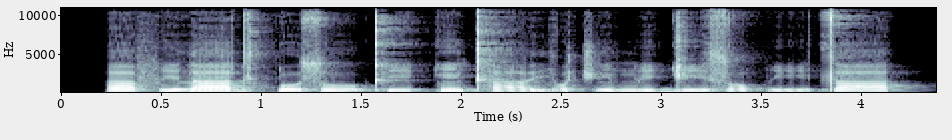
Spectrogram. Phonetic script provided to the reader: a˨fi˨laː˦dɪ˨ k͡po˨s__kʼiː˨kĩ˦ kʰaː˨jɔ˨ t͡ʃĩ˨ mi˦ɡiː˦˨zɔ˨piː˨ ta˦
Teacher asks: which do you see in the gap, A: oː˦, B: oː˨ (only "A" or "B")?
B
